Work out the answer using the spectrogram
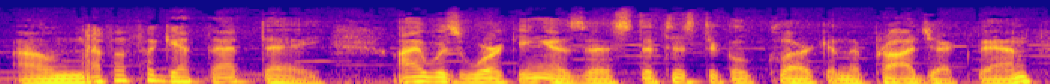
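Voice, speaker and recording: A man's voice: fairly low pitch, steady tone, moderate pace, pushed and bright. A man playing a hesitant, earnest statistics clerk who also narrates, in a 1950s radio drama with an old broadcast sound. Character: timid middle-aged male statistics clerk. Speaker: narrator and lead character. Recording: muffled lo-fi old radio recording with music.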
